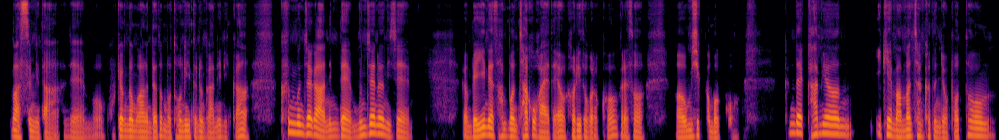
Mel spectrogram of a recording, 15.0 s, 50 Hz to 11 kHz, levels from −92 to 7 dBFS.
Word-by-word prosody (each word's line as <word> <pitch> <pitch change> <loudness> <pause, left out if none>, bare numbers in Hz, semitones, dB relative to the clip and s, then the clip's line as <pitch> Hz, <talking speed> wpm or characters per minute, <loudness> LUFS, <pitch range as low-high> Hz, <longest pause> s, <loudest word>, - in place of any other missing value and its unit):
맞습니다. 95 -6 +1
이제 100 -3 -6
뭐 140 -3 -11
국경 115 0 -1
넘어가는데도 100 -1 +1
뭐 100 -5 -4
돈이 105 +1 -1
드는 100 -1 -3
거 90 - -4
아니니까 105 +4 -3 0.5
큰 185 - -1
문제가 155 -5 +5
아닌데 110 +1 +1
문제는 140 - +2
이제 105 -5 -2 0.8
그러니까 95 +2 -1
메인에서 130 0 +3
1 115 - -4
번 115 -2 +3
자고 120 +4 +1
가야 95 -5 +1
돼요. 100 +2 -1
거리도 105 0 -1
그렇고. 105 +7 -3
그래서 100 -7 -3 0.5
어 95 0 +2
음식도 110 +2 -2
먹고. 95 +1 -6 0.7
근데 170 -1 +2
가면 150 0 +2 0.4
이렇게 145 -2 +1
만만치 115 +2 +2
않거든요. 95 -4 -4
보통 120 - -1
110 Hz, 330 characters per minute, -25 LUFS, 100-130 Hz, 0.8 s, 문제가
